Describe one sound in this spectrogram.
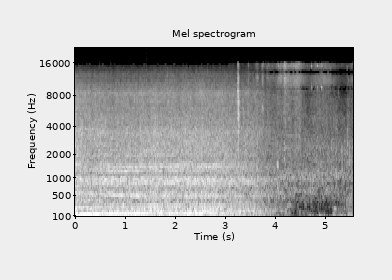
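A boat engine drones loudly, then slows and quiets down.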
